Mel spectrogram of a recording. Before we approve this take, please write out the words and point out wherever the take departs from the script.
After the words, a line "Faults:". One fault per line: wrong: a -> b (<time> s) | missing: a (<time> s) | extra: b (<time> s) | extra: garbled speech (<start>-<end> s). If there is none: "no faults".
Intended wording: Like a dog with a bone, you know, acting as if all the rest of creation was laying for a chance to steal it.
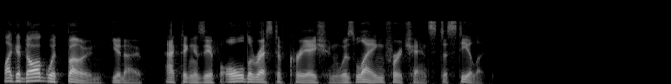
Like a dog with bone, you know, acting as if all the rest of creation was laying for a chance to steal it.
Faults:
missing: a (0.7 s)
